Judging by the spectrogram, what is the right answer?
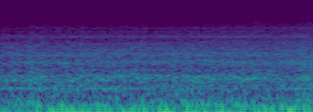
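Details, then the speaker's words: Wood-burning reclaimer stove turned down, giving a deep, steady low rumble with a soft fluttering pulse and nothing sharp on top; stove rumbling while burning. "I don't know if you can hear that Rumble pretty cool"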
